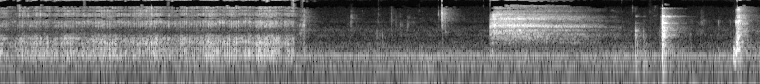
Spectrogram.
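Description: Person gulping a drink from a glass jar for about four seconds, then a short breathy hiss and two sharp clicks near the end, over a steady low hum.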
